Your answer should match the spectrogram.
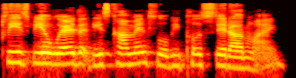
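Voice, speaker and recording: A woman's voice: fairly high pitch, steady tone, normal speed, mellow, slight background noise. A woman serving as worship associate, informally making announcements and moderating a church discussion.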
